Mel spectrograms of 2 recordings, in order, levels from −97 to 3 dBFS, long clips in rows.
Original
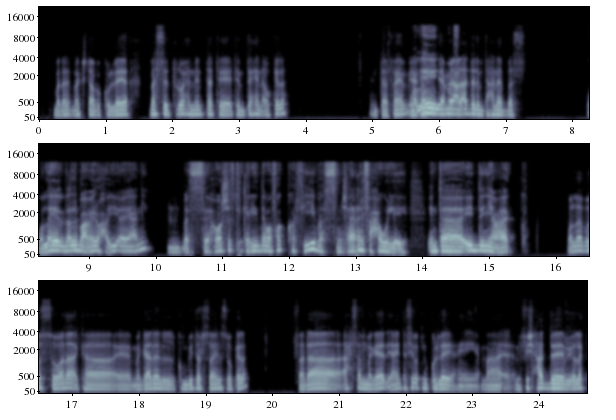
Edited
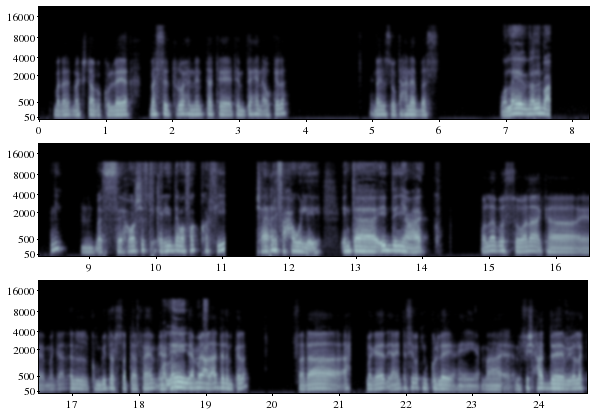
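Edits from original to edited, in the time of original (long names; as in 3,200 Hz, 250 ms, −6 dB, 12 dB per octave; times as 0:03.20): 0:05.06–0:06.68: swap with 0:19.10–0:19.42
0:08.97–0:09.73: fill with room tone
0:12.34–0:12.82: silence
0:17.66–0:18.27: fade out
0:21.17–0:21.42: fill with room tone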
